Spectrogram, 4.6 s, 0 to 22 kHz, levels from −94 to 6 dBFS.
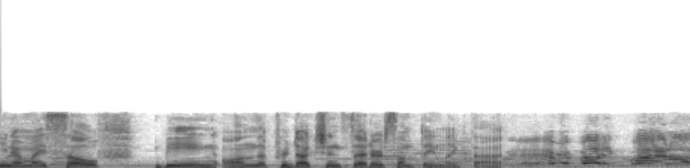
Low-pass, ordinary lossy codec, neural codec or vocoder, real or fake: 7.2 kHz; MP3, 64 kbps; none; real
